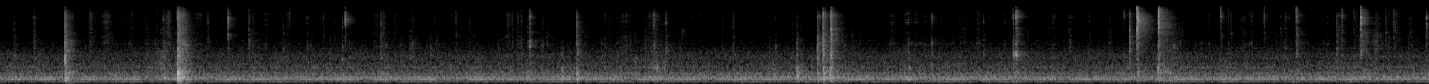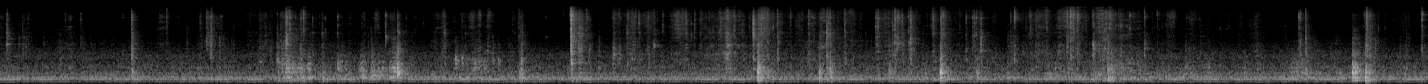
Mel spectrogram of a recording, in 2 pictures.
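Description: Scattered clicks and clacks of hands handling the plastic and metal parts of a Lenovo T500 laptop being taken apart, over a steady low hum.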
